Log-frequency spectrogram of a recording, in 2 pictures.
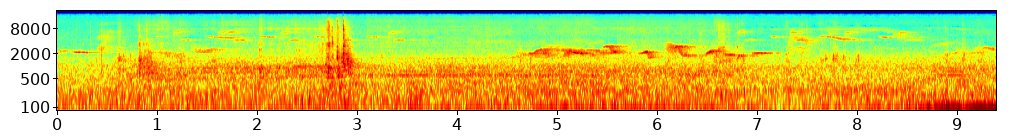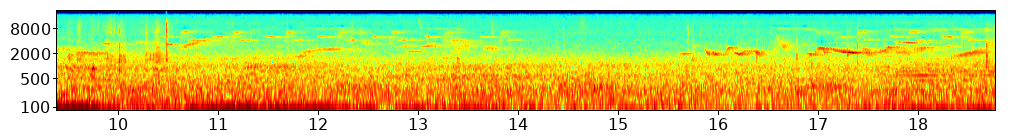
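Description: Birds chirping in several repeated spells of quick high calls, over a steady low hum, with one sharp click about three seconds in.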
